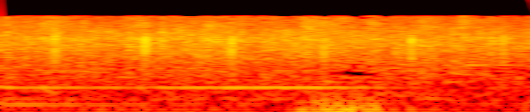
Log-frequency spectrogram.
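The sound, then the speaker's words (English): An audience claps their hands together in a steady, dense wash of applause, fairly soft and even throughout, with a faint low hum underneath. “Hey, clap your hands now.”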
